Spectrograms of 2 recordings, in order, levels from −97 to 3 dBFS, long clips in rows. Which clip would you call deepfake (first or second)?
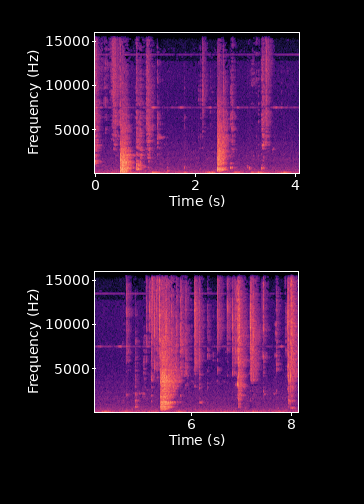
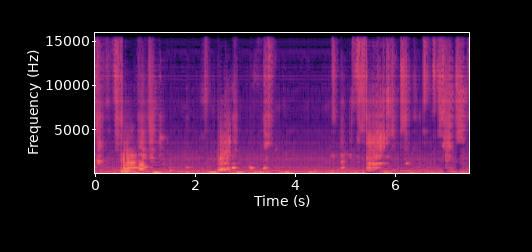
second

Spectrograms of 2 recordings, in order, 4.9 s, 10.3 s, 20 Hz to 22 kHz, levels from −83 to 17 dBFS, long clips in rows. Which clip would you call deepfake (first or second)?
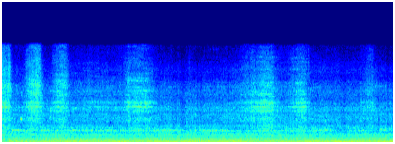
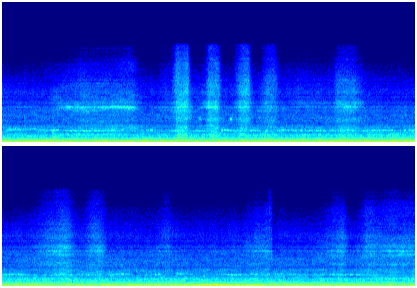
second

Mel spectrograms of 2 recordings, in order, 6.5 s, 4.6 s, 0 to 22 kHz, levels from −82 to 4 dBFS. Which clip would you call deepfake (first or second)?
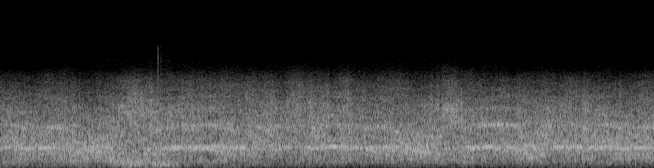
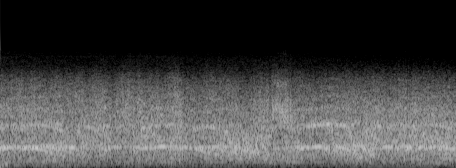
first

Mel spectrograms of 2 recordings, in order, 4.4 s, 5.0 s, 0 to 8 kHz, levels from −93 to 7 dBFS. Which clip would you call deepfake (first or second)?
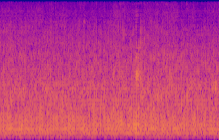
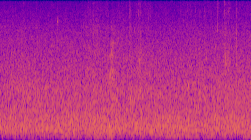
first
